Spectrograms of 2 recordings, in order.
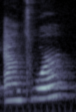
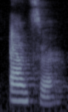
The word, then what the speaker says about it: answer: all right one more silent w answer don't say aunt were say answer these are the most commonly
